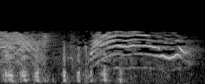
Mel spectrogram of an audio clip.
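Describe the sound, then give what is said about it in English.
Several cats meow and yowl, overlapping cries that rise and fall in pitch, with a long drawn-out wailing meow toward the end. “Who let the cats out?”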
